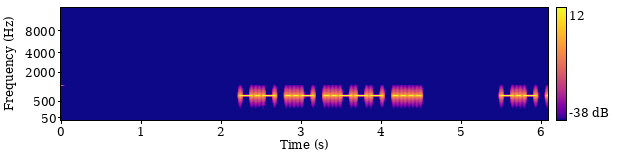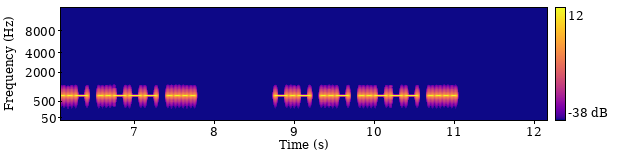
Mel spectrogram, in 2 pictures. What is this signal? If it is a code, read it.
Morse code, heard as a keyed tone, about 25 wpm, 700 Hz. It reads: KU2H KU2H KU2H
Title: USA Call Signs - 4 Characters - Repeated 3x - 25wpm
